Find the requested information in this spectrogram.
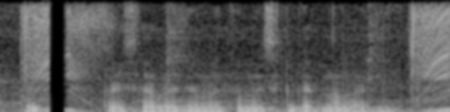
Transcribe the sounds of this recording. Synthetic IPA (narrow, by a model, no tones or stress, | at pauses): pəpəjsabʱed͡ʒemekəmisənkət̪nala̰ɡe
